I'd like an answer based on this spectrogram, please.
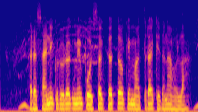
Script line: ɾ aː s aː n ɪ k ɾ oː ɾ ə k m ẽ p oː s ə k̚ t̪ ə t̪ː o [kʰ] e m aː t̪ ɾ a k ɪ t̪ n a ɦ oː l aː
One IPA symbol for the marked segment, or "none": k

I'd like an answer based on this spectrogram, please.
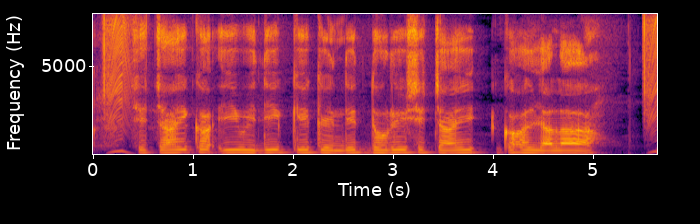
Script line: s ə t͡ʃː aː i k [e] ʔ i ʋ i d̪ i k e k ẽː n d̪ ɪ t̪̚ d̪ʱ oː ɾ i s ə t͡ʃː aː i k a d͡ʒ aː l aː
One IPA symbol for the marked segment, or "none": a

